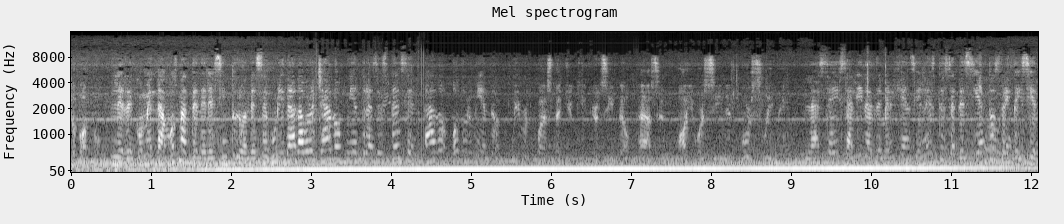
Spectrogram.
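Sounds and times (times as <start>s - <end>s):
airplane cabin drone: 0.0s - 12.0s.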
